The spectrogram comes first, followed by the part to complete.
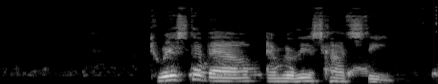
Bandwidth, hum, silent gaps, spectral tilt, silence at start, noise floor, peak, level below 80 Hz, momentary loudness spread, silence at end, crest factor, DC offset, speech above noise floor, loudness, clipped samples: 16 kHz; none; none; -4.5 dB/octave; 1.5 s; -67 dBFS; -6 dBFS; -68 dBFS; 13 LU; 0 s; 18 dB; under 0.1%; 45 dB; -23 LUFS; under 0.1%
